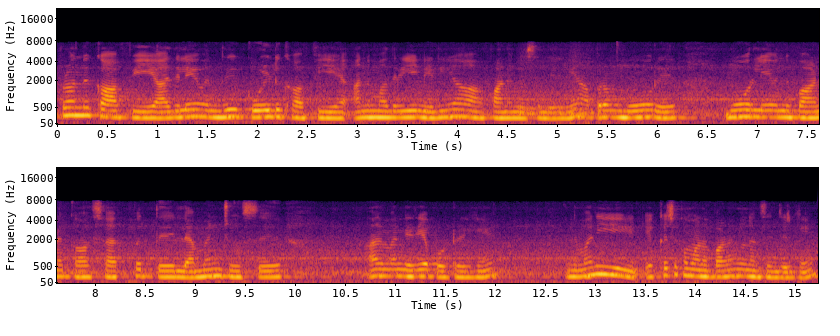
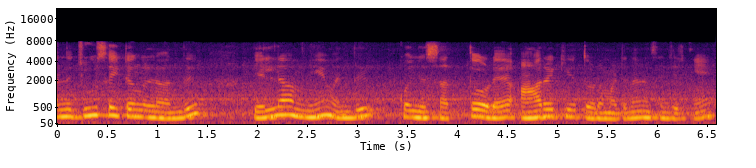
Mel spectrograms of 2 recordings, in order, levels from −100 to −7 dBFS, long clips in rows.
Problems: background sounds at intervals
